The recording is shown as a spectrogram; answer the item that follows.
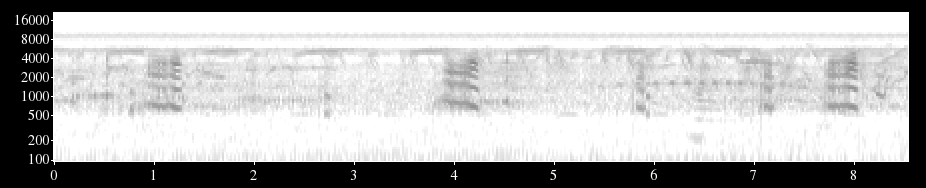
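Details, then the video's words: Three separate harsh, buzzy Common gallinule bursts about three to four seconds apart, each brief and rasping, with quiet chatter from other birds between them. "CANTO DA GALINHA D'ÁGUA (Gallinula galeata)"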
